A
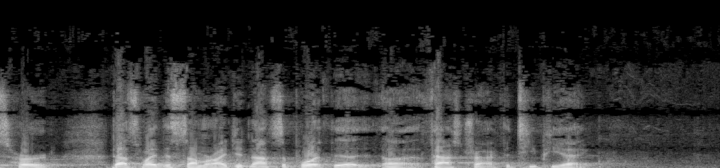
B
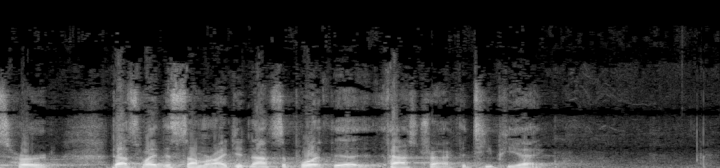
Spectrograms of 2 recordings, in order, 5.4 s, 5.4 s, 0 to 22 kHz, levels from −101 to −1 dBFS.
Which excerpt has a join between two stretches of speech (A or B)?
B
